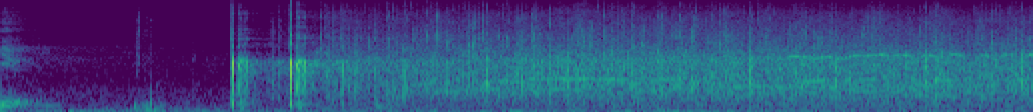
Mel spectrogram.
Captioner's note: cheering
